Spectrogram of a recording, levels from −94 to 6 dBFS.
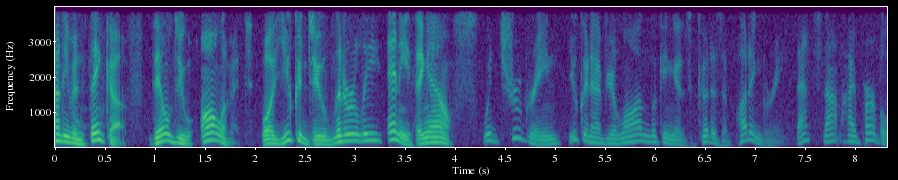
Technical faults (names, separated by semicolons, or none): none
